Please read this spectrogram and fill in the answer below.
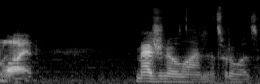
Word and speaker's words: Maginot: Mignon line. Maginot line, that's what it was.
